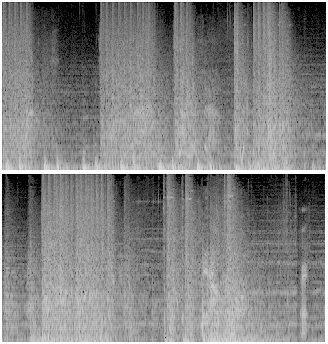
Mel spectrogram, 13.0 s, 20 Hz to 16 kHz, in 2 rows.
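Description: Gunfire from the Uncharted 2 video game: dense, rattling volleys of shots that come in loud bursts separated by brief pauses, continuing for several seconds.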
